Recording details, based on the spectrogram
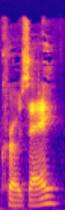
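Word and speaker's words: Crozet: don't know I only know that's how you pronounce it because there's a town in Virginia called crows a witch named after Claudius crows a who was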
